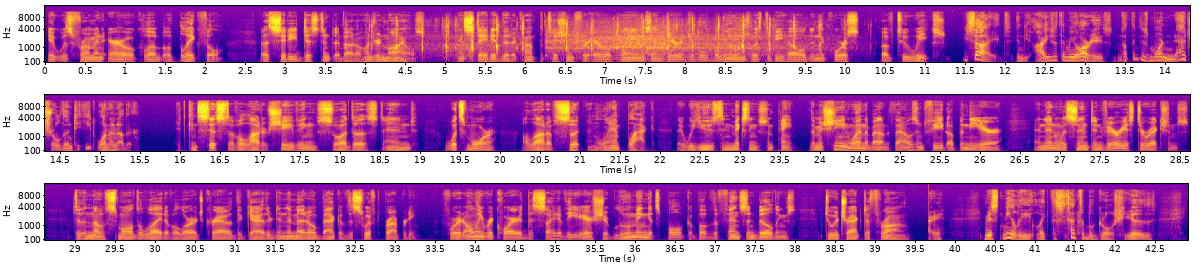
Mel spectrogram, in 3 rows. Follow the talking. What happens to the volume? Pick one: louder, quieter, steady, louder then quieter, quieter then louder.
steady.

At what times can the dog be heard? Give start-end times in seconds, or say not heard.
not heard.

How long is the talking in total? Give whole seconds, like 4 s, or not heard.
43 s.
